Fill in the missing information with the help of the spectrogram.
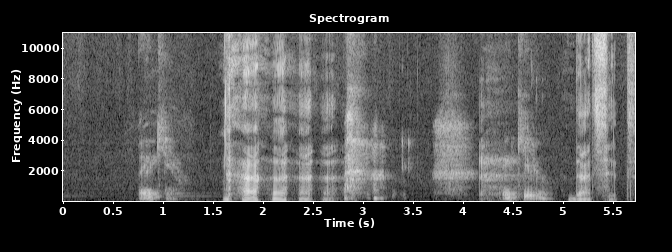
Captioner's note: Mooji and questioner laugh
